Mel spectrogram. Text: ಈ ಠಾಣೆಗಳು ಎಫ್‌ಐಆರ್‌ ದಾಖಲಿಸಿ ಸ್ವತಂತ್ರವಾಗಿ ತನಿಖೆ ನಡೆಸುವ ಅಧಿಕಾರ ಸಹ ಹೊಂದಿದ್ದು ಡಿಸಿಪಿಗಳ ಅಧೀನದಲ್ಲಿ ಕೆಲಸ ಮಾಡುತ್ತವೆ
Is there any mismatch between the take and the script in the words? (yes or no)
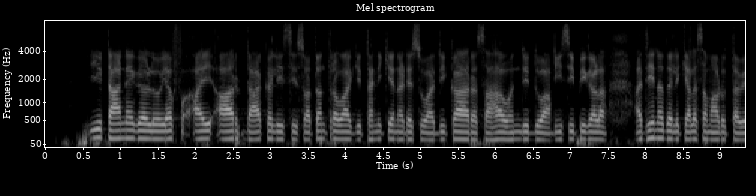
no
